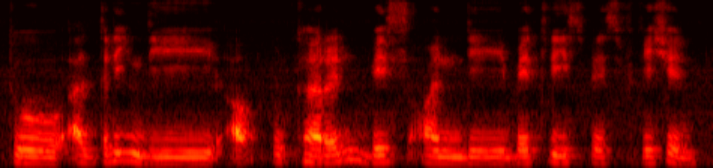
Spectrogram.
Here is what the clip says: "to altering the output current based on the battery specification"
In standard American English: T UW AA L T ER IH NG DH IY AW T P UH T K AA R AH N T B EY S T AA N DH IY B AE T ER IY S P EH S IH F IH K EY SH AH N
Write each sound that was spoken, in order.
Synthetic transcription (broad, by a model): T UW AA L T ER IH NG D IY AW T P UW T K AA R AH N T B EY S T AA N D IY B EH T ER IY S P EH S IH F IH K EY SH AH N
